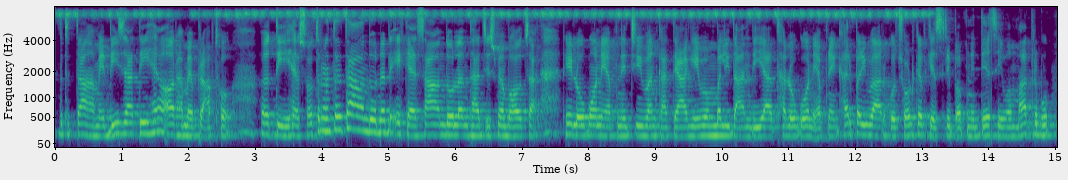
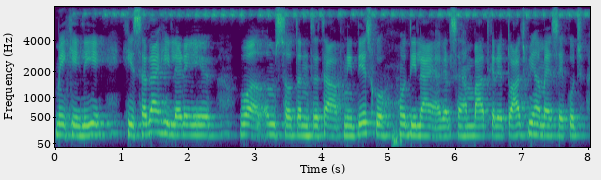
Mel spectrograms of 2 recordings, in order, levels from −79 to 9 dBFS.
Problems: background sounds at intervals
